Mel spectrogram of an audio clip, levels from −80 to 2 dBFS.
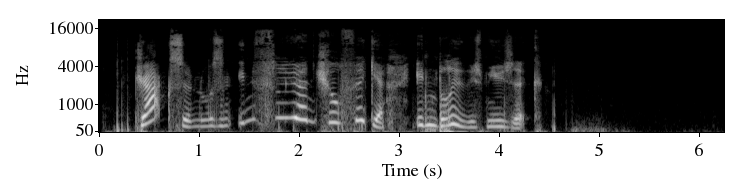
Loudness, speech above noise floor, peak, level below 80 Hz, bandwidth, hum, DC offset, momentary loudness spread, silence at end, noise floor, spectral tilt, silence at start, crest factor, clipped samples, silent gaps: -20 LUFS; 50 dB; -2 dBFS; -40 dBFS; 16 kHz; none; under 0.1%; 15 LU; 1.45 s; -68 dBFS; -4.5 dB/octave; 0.2 s; 20 dB; under 0.1%; none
